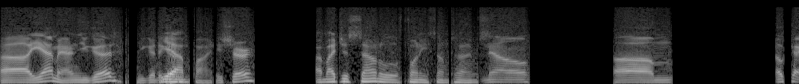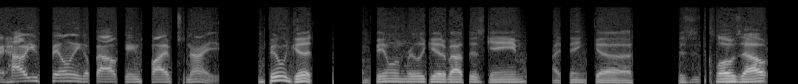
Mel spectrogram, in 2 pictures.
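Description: Speech runs through the whole clip with a grainy, rasping distortion that tracks the voice, harshest on quiet syllables and decays, which break into sputtering or drop to silence between louder sounds. The likely cause is low bit depth without dither, around 5 bits with plain rounding, leaving the error only roughly 20 dB below the signal. A waveform would show visible stair-stepping in soft passages, while a spectrogram would show broadband hash that appears and vanishes with the speech.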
